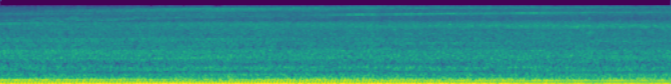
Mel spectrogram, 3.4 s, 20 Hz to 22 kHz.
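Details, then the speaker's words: VW T3 camper TDI diesel: deep steady drone at full throttle, pulling well in fifth gear, no hesitation or miss. "a push to the floor and turn gear it's pulling as well and fifth gear now speaking for before"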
